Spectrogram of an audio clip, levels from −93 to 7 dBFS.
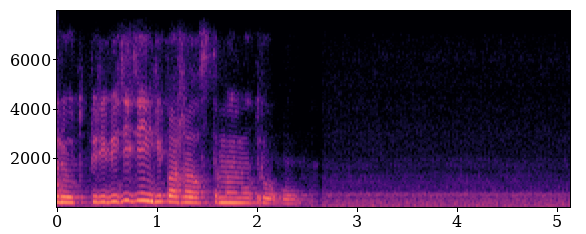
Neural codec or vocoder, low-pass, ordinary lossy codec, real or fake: codec, 16 kHz, 8 kbps, FunCodec, trained on LibriTTS, 25 frames a second; 7.2 kHz; Opus, 24 kbps; fake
